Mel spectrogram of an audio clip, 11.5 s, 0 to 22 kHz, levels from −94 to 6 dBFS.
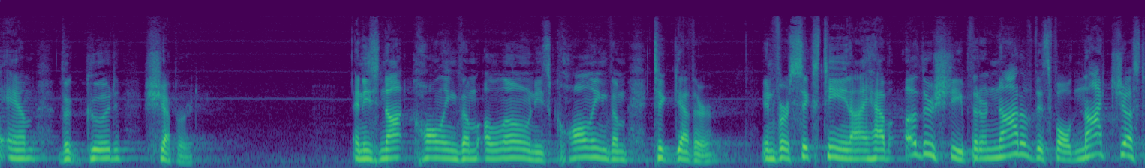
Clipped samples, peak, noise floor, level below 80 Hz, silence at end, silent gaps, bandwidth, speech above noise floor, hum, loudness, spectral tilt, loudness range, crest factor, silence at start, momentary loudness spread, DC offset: under 0.1%; -6 dBFS; -64 dBFS; -66 dBFS; 0 s; none; 12 kHz; 40 dB; none; -25 LUFS; -7 dB/octave; 5 LU; 18 dB; 0 s; 7 LU; under 0.1%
